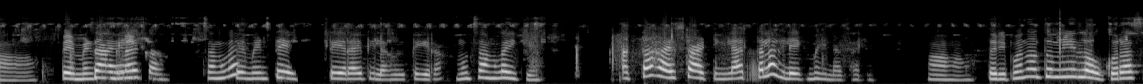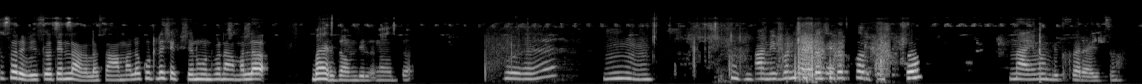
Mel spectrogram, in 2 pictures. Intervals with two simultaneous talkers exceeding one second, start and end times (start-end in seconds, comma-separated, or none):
none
